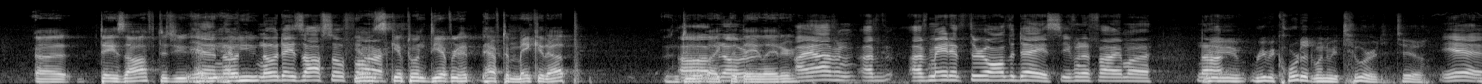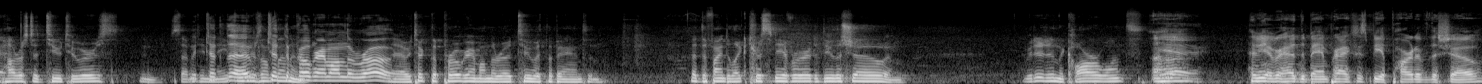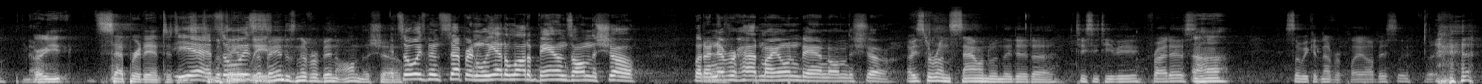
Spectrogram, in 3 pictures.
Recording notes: Today’s show was recorded on July 16th behind the Carnegie Library in Olympia, WA.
